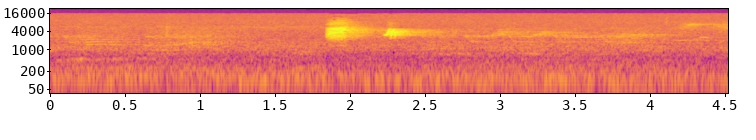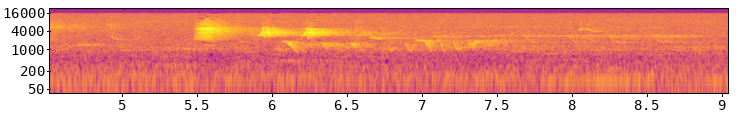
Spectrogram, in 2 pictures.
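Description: Birds calling: two short, high, bright calls about two seconds in, then three more around the middle, followed by a string of fainter falling chirps.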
